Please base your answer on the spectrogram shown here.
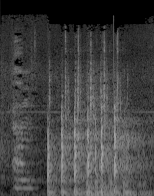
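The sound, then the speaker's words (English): Knuckles rap six quick, evenly spaced times on an office door in a corridor, each knock sharp and distinct, after a brief voice at the start. “I'm going to knock on the door and just see if there's anyone here today.”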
